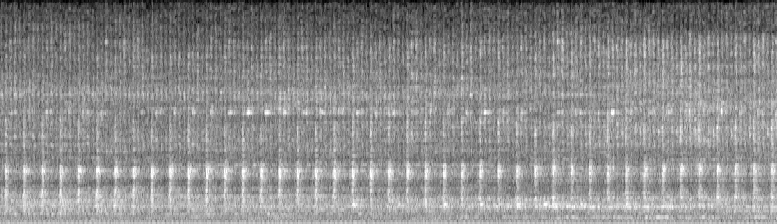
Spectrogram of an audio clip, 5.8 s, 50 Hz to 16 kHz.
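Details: Volkswagen Polo Sedan 1.6 CFNA engine at idle: steady, sharp metallic knock about two and a half times per second over the idle; engine knock, cause not yet pinned down.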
